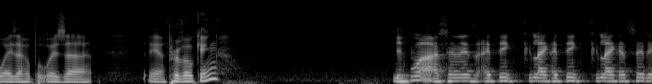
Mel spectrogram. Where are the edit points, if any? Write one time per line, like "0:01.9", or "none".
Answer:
0:01.7
0:04.1
0:05.5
